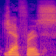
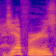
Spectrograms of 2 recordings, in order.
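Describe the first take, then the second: First: The name ends with a 'ress' sound. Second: The name ends with an 'ers' sound. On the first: The speaker calls it wrong. "I got it wrong" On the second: The speaker calls it right. "It's Jeffers, not Jeffress"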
